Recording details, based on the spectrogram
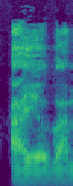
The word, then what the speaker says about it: Ayo: My name is Ayoba Migbe. But for my friends across the South African region and the Kenyan region, and even some Nigerians, I say Ayo is okay.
